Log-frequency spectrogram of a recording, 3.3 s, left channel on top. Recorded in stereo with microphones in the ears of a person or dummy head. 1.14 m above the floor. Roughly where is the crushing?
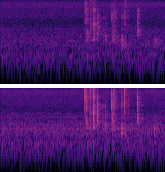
Right.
